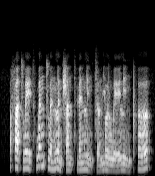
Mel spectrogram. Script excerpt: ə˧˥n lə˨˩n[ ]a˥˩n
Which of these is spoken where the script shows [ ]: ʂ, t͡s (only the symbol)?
ʂ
